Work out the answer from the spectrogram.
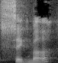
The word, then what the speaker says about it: sigma: top that um is a greek letter we pronounce it sigma all right so sigma that that's the population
